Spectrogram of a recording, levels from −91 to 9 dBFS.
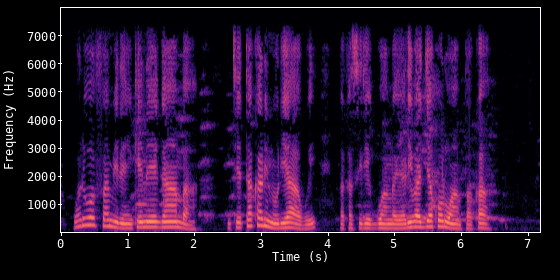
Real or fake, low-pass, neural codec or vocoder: real; 7.2 kHz; none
